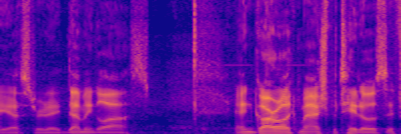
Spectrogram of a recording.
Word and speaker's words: demi-glace: He told me how to say it yesterday, demi-glace.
